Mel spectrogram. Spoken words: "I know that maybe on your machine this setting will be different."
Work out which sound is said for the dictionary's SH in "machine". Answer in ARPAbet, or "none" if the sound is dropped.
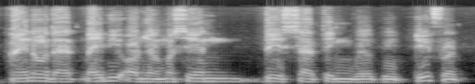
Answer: S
